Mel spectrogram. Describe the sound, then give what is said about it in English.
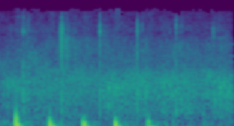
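Claps during a church service as the audience is prompted to applaud: five separate, evenly spaced, dull thumping claps over just over a second, fairly faint, with no voices. “That should be a clap, right?”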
